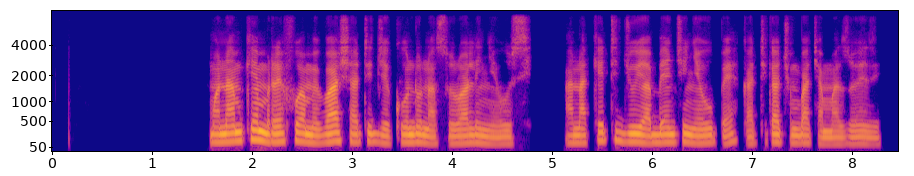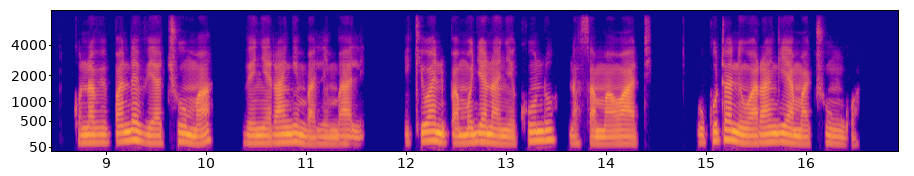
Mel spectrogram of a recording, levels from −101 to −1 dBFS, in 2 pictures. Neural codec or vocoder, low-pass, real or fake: none; 7.2 kHz; real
